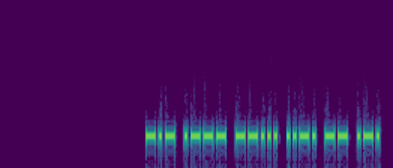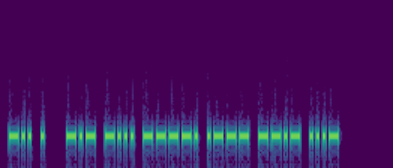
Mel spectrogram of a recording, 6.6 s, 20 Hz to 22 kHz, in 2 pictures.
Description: Morse code, heard as a keyed tone, about 41 wpm, 700 Hz. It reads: KJ7FMR DE KB9JQV
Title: USA Callsign DE Callsign 45wpm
